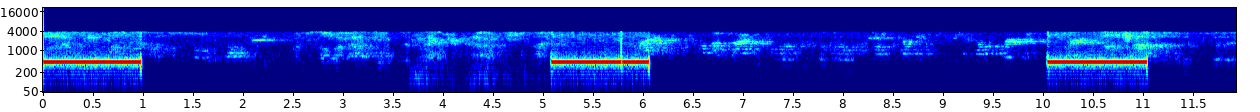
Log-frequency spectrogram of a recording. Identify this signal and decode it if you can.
Ringback tone (Europe, 425 Hz), with speech.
